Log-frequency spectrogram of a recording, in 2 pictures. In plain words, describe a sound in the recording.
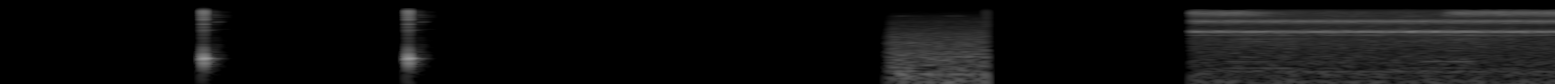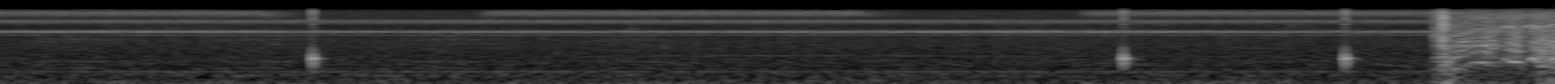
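Menu buttons click sharply a few times.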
